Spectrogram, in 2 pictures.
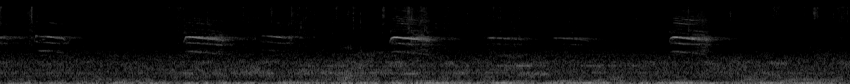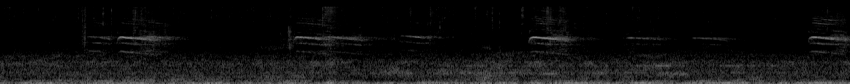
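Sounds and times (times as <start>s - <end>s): steady low rumble: 0.0s - 17.0s
birds harsh calls: 1.7s - 7.4s, 9.1s - 17.0s.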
